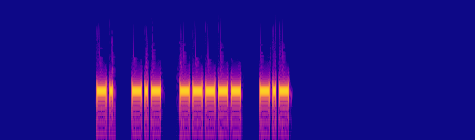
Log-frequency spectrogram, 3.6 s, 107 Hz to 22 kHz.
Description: Morse code, heard as a keyed tone, about 51 wpm, spaced as for 36 wpm, 700 Hz. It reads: NK0K
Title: USA Call Signs - 4 Characters - 2x Character Spacing - 50wpm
